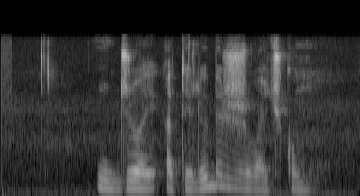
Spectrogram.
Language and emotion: Russian, neutral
